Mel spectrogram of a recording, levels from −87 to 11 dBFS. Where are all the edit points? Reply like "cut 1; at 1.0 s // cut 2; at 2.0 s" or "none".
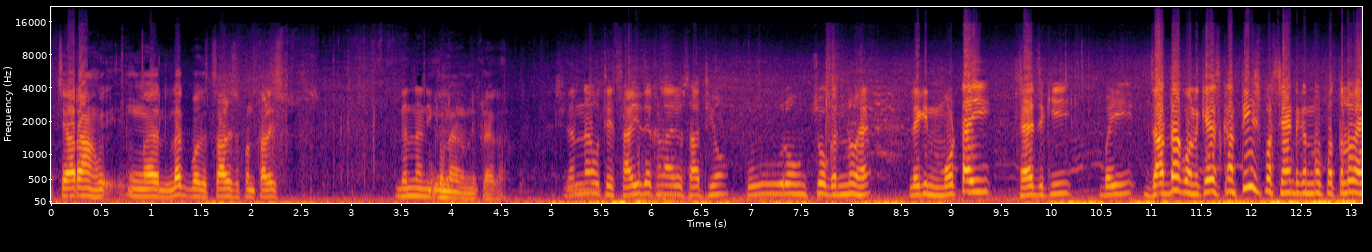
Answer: cut 1; at 5.3 s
